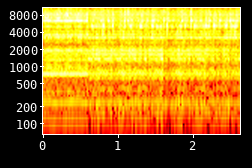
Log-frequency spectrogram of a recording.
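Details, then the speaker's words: VIVOHOME 3.5 CFM 1/4 HP single-stage vacuum pump warming up, degassing wood stabilizer in chamber, near exhaust, pulling 25 to almost 29 vacuum, slightly overfilled with oil seeping from exhaust: steady even hum, high buzz, faint oily gurgle, no knocking; normal operation. "Alright, so you can hear my pump warming right up. Here's the exhaust on the pump."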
